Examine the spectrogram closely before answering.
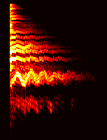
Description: Anime fail accent

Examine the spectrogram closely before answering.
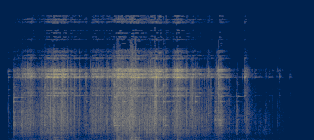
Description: Prison jail prisoner transfer chain metal rattle

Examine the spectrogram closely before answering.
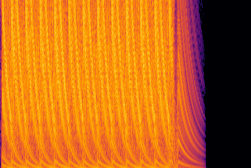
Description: Sci fi weapon machine gun bursting

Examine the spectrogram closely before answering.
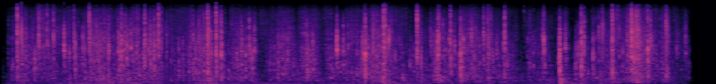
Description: Christmas toys wrapping paper long; gfxsounds

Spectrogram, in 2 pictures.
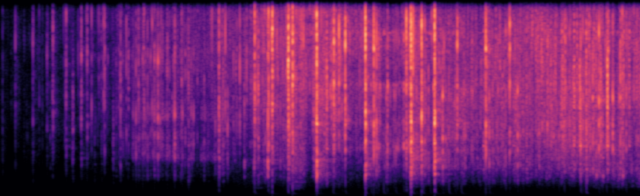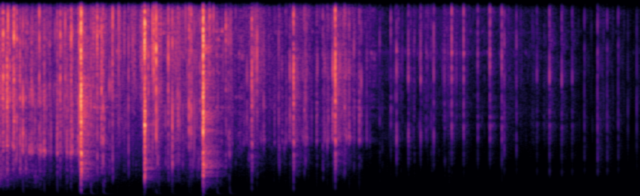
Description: Creative ice cracks

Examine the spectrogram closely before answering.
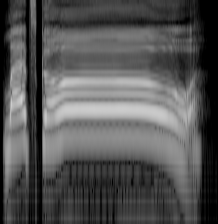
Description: Lets goo female cheering; cartoon voice; gfxsounds

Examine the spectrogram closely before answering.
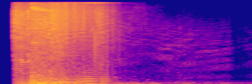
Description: Electrical energy Impact explosion burst; shockwave

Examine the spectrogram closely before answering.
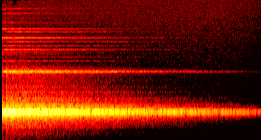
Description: Submarine sonar ping scan single beep

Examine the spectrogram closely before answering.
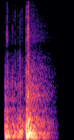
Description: Bodhran brief rolls; gfxsounds

